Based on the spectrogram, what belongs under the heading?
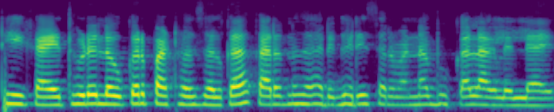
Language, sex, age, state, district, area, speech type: Marathi, female, 18-30, Maharashtra, Buldhana, rural, spontaneous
